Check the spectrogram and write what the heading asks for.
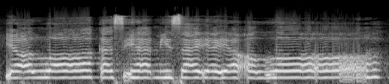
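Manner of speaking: acted plea for mercy, long drawn-out vowels; slow, imploring prayer on a sustained note; tearful supplication. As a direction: plead with God as if weeping. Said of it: "dengan linangan air mata kamu bilang".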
